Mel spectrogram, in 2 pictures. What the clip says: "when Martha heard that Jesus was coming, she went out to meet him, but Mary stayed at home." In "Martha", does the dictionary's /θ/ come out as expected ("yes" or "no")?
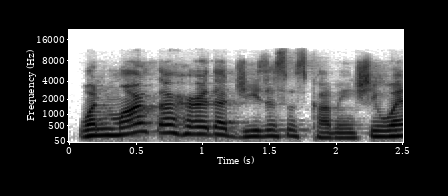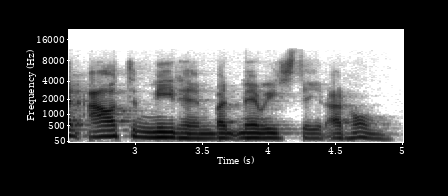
yes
